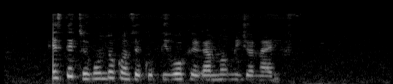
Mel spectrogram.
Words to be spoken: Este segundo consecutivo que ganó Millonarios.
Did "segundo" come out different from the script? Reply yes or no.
no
